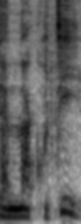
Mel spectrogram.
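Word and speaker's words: Annakutty: La petite Anna Kuti, c'est ainsi que le nom d'Anne se prononce dans la langue du pays, est confié par son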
